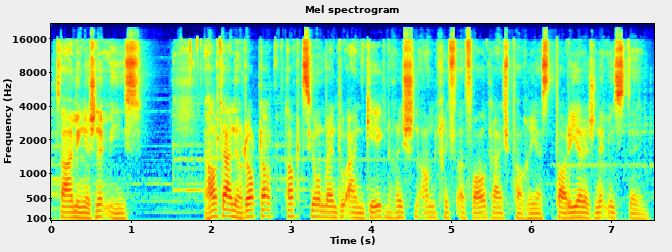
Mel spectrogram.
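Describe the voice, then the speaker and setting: With a lowish, mellow voice, this Swiss man speaks with a Swiss German accent while offering casual commentary on his gameplay. He talks easily with his viewers, laughs frequently, and reads the game's text out loud.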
